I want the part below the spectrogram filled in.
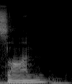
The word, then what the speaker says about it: Sorn: My uncle was over for Thanksgiving, and his name is Son, S-O-R-N. – Okay. – But pronounced Son.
